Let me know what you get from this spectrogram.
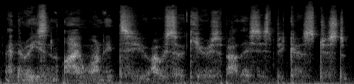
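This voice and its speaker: A middle-aged ASMR creator speaking entirely in a breathy, unvoiced whisper, softly chatting in an informal way. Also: brisk.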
